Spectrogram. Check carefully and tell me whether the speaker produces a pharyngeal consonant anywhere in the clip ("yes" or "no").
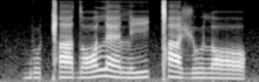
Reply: no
